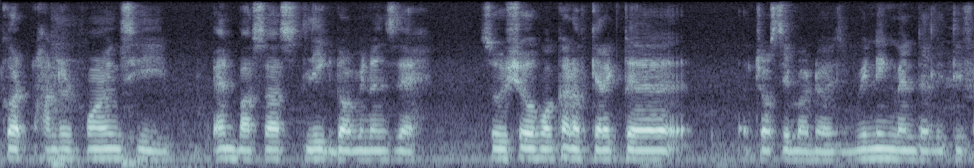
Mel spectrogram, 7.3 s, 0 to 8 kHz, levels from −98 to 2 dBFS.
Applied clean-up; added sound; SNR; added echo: none; none; none; none.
